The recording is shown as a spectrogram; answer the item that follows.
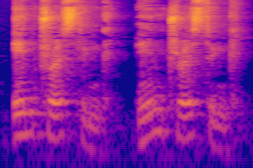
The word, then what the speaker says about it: interesting: قلنا ان interesting النطق الصح ليها interesting، مش لازم تقول انتر، مش موجودة دي في الانجليش خالص. حتى كلمة ارشيف مش ارشيف، كلمة ارشيف مش ارشيف يا جماعة.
